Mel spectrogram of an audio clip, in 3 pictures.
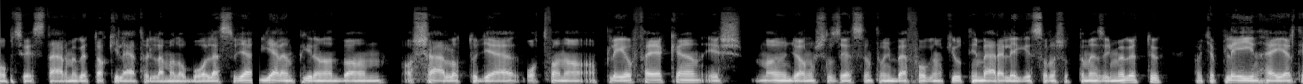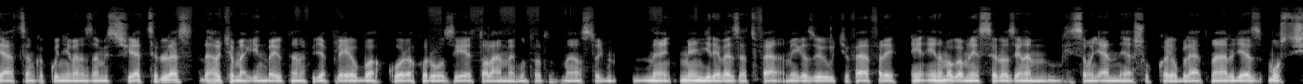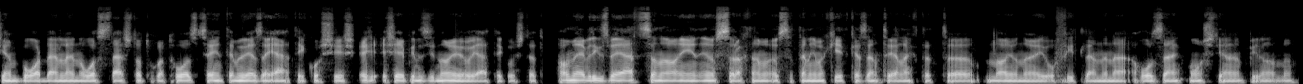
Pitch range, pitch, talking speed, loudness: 80-90 Hz, 85 Hz, 190 wpm, -15 LUFS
